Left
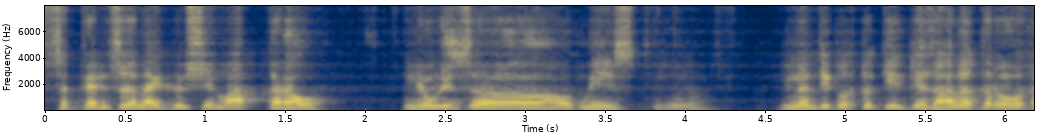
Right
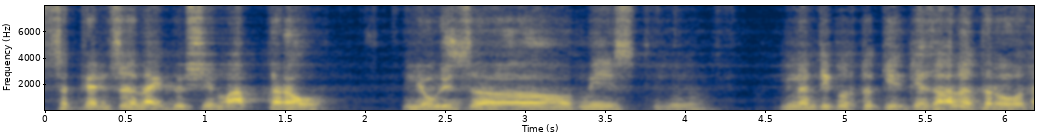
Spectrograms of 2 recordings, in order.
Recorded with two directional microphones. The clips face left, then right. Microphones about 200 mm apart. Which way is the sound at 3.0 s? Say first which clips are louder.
Left 1 dB; 10° left (ahead or behind).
